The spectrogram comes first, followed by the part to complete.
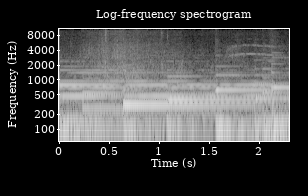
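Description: Slow solo piano melody, single notes ringing over a low wash of ocean waves, with a faint brief high call near the end.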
